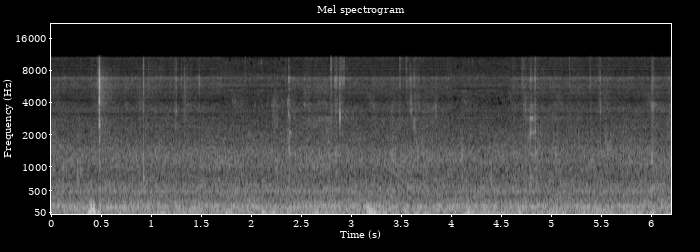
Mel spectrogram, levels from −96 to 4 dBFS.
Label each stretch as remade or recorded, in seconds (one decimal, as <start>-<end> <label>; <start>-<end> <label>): 0.0-1.7 remade; 1.7-2.4 recorded; 2.4-4.0 remade; 4.0-4.6 recorded; 4.6-6.2 remade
